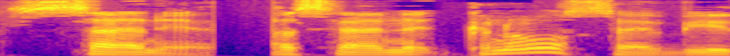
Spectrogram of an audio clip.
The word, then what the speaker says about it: Senedd: In Wales, the National Assembly for Wales debating chamber is called the Senedd, pronounced Senate.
